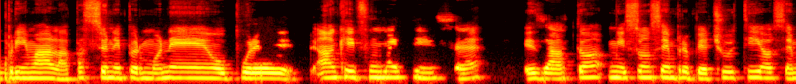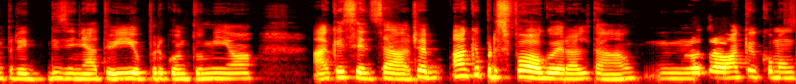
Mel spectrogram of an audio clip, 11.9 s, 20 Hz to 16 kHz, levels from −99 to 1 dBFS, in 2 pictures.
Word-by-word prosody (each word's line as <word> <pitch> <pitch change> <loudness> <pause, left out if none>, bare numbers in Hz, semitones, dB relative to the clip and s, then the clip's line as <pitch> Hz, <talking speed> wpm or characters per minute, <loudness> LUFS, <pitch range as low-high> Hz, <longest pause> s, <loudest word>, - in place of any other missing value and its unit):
prima, 215 0 0
la 180 -4 -3
passione 220 +1 -2
per 215 -1 -2
Monet 215 +1 -1
oppure 200 -2 +2
anche 230 +3 -1
i 235 - 0
fumetti 235 0 -2
in 210 +1 -7
sé, 215 +2 -6 0.2
esatto, 200 +4 -2
mi 230 -2 0
son 235 +1 -3
sempre 230 -2 -2
piaciuti, 220 +4 -3
ho 215 - -2
sempre 200 -3 -4
disegnato 190 -2 -2
io 200 +1 +5
per 200 0 -3
conto 190 -1 -2
mio, 200 0 -3 0.4
anche 205 +4 +2
senza 200 -4 +1
cioè 225 +2 +1
anche 285 +5 +3
per 270 -5 0
sfogo 235 -4 +7
in 200 - +6
realtà, 190 -1 -2
mhmm, 200 0 -10
lo 205 +1 +3
trovo 220 +1 +5
anche 230 +3 0
come 230 -1 -3
un 220 - -5
210 Hz, 185 wpm, -21 LUFS, 200-230 Hz, 0.4 s, sfogo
